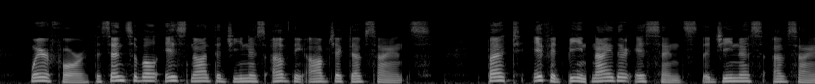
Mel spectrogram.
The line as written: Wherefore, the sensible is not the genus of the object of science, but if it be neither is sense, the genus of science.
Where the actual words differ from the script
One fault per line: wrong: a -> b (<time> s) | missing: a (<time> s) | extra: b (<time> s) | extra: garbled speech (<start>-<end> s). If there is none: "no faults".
no faults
